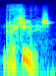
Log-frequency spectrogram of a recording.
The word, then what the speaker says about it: regímenes: Algunos sustantivos al formar el plural cambian el acento de sílaba. Régimen, el plural regímenes.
